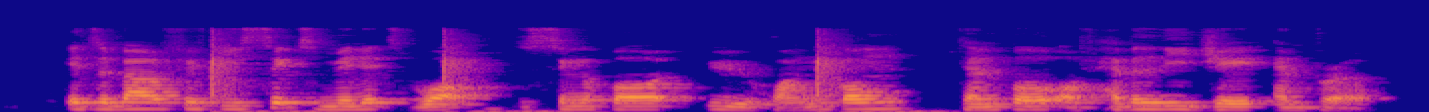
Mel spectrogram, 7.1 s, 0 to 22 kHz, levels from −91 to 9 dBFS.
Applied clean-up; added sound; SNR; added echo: classical method Wiener filter.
